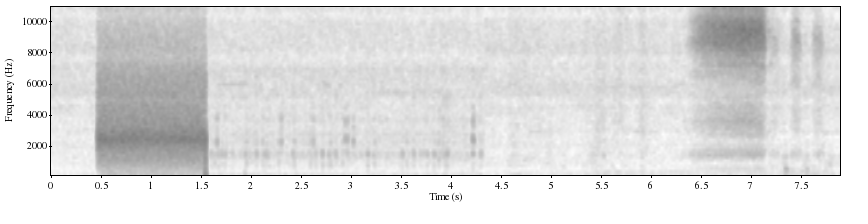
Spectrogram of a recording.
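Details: Frog giving one loud, harsh scream that lasts about a second, broad and steady with a bright ringing tone, then stops abruptly; soft rustling follows, and a brief high hiss comes near the end.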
